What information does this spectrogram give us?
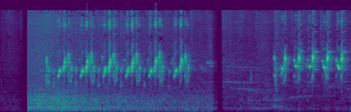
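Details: Sooty-headed bulbul calling to provoke a rival. Rapid repeated chirps are partly masked by a loud low rumble, then a short quiet gap, then a fresh burst of quick chattering notes.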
